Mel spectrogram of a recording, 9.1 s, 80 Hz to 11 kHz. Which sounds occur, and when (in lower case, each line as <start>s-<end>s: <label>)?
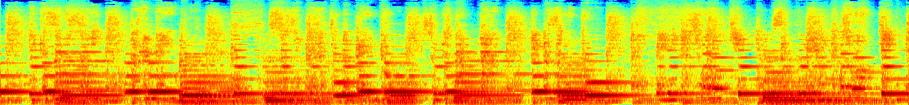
0.0s-9.0s: music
